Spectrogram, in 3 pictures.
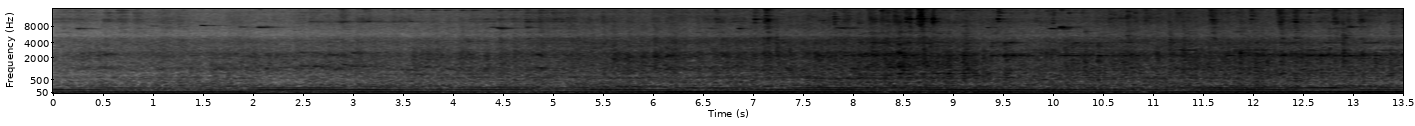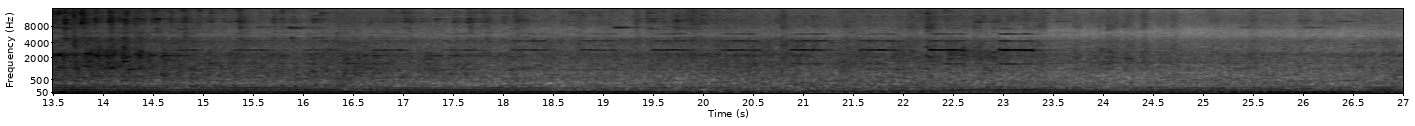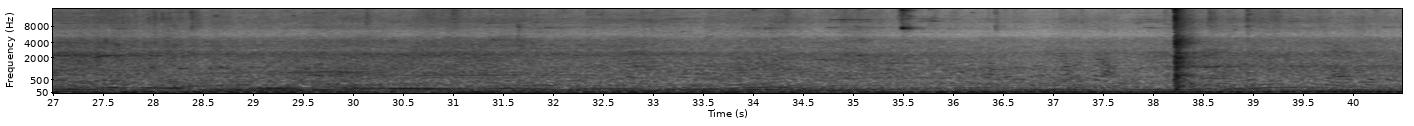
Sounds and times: Construction noise 0.0 - 40.4
Traffic Sound 0.0 - 40.4
Walking through the traditional market 0.0 - 40.4

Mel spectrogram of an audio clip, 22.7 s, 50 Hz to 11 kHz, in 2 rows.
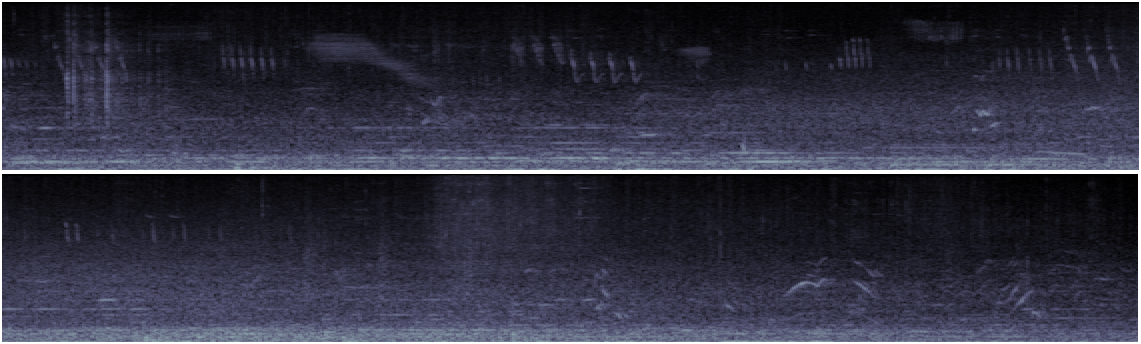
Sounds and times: creaking fence 0.0 - 3.6
dry leaves of a bush in the wind 0.0 - 22.7
music of a fair (in the distance) 0.0 - 22.7

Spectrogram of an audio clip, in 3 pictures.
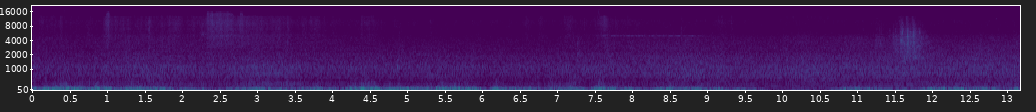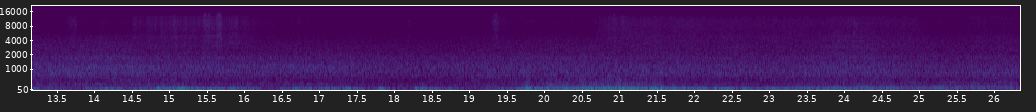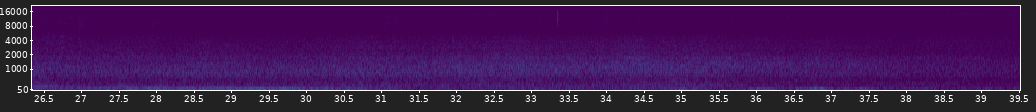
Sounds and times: an airplane 0.0 - 39.5
Cars 20.8 - 39.5

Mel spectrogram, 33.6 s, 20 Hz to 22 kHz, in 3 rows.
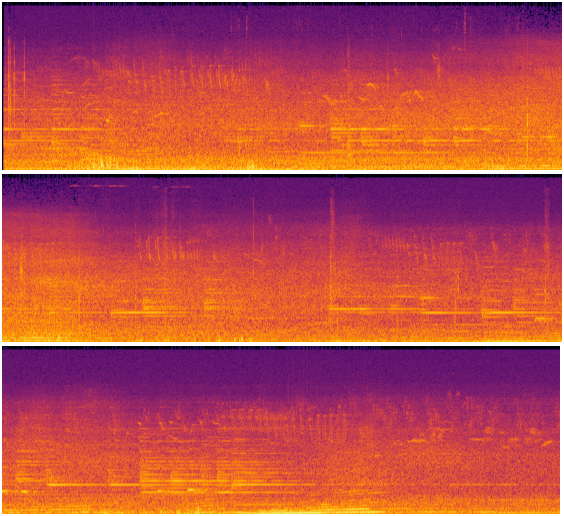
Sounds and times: traffico 0.0 - 33.5

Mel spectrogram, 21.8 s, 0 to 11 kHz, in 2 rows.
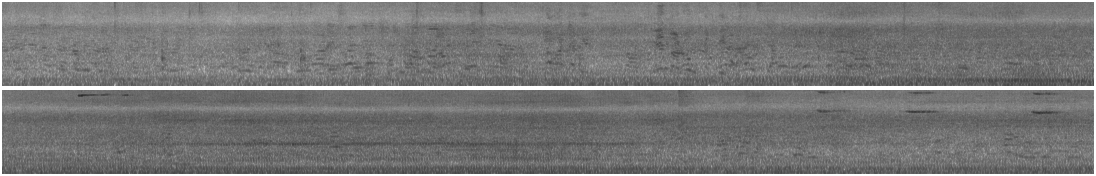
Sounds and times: Street vendors selling voice 0.0 - 21.8
motorcycle sounds 7.6 - 21.8

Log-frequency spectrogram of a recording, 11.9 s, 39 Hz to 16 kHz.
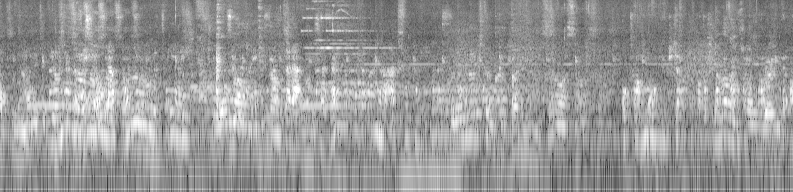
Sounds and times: tv show and commercials 0.0 - 10.6

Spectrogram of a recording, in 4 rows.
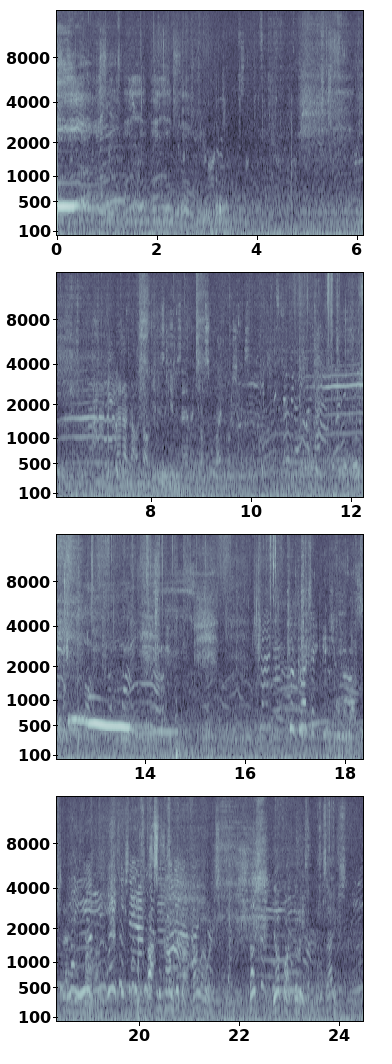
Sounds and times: grey seals 12.0 - 15.4

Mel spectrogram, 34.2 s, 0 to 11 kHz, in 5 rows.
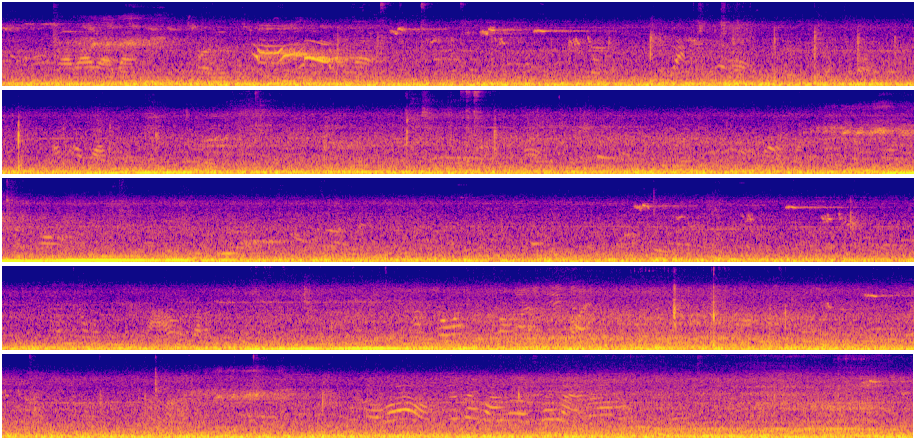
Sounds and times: Children in the park 0.0 - 34.1
Traffic Sound 20.0 - 34.1

